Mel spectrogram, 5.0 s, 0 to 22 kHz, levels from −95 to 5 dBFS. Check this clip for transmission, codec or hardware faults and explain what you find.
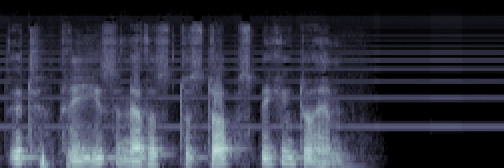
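There's one fault here: USB whine running under the speech for the whole clip, a steady fixed-pitch tone at 1 kHz, sitting roughly 30 dB below the voice. That pitch points to current drawn in the bus's 1 ms frames bleeding in through power or ground.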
